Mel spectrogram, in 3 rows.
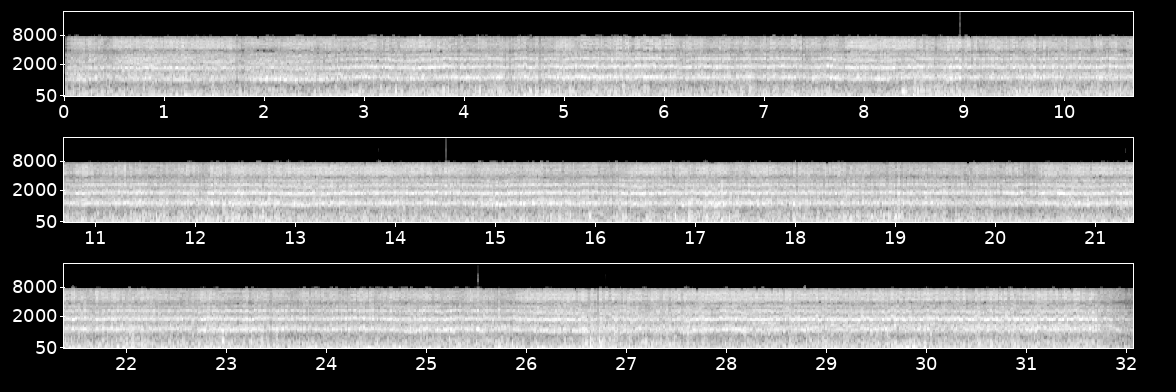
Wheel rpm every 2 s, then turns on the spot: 200, 210, 230, 230, 230, 230, 230, 230, 230, 230, 230, 230, 230, 220, 200, 180.
none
